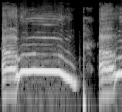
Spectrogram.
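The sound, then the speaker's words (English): A neighbour's dog howls in two long, tonal calls. The first rises, holds steady, then sinks away. After a short scuffling noise, a second howl starts and climbs before it is cut off. “My neighbor's dog... I shit you not, is howling, just,”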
